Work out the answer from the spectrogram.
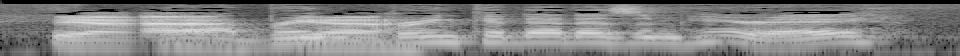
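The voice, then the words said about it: Put-on Canadian accent. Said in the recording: “great Canadian accent that was... That was beautiful. That was so close... you were on the money”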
